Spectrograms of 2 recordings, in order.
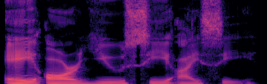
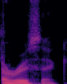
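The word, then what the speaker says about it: erucic: So vegetable oil is actually high in, I don't know how to pronounce this, but it's Arucic. Maybe Arucic? Arucic.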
